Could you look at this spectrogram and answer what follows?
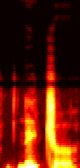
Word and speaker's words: nature: kitchen kitchen chicken chicken nature it doesn't look like it but this tu is really a cha the same exact sound as in kitchen and chicken nature nurture when you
